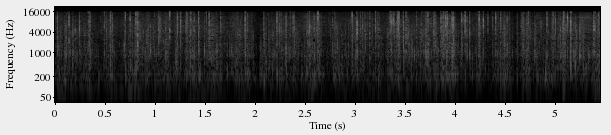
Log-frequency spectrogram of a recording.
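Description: Gloved hands squeeze and knead a large clear plastic bag full of ice cubes, tied at the top. The plastic crinkles densely and the ice crunches and shifts inside, giving a steady, bright, textured rustle with many short crackles.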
